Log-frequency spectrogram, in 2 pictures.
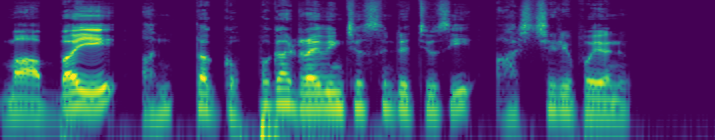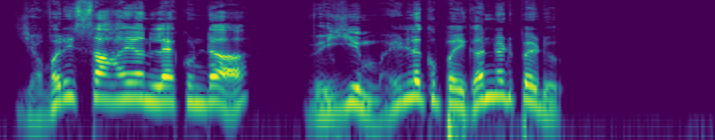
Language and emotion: Telugu, surprised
